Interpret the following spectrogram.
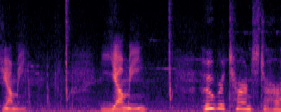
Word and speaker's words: Yumi: It's pronounced Yummy.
